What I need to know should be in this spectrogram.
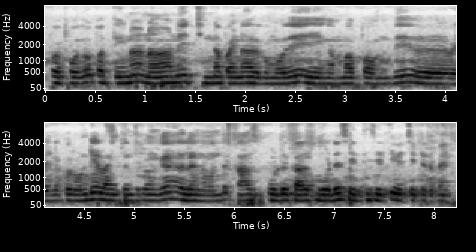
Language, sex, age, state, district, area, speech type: Tamil, male, 18-30, Tamil Nadu, Namakkal, rural, spontaneous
